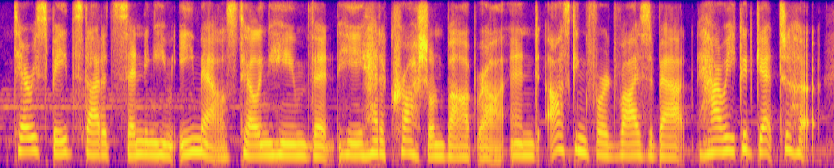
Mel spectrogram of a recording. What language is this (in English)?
English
